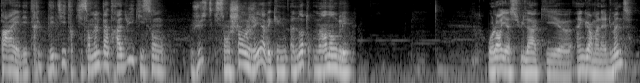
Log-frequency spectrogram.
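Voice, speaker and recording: A man's voice: on the high side, expressive, normal speed, darkish tone. A man talking casually in a vlog monologue, rambling with many restarts and exasperated asides. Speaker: video creator.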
